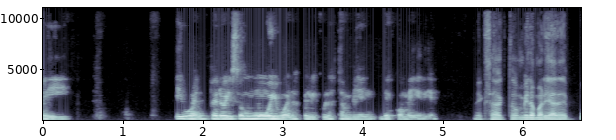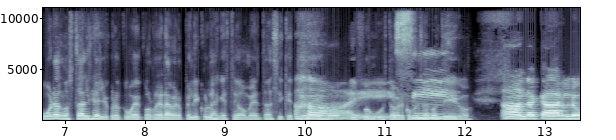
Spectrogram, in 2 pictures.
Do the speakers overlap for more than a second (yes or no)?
yes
